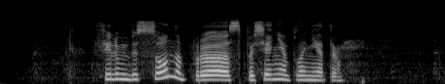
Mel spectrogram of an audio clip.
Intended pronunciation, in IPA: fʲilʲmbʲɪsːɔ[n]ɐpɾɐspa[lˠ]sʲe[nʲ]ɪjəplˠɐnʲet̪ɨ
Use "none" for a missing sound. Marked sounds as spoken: n, none, nʲ

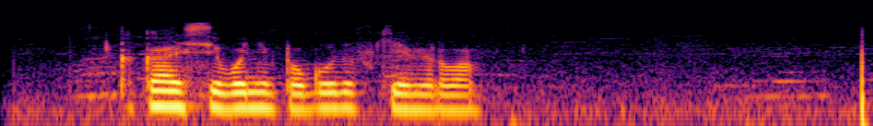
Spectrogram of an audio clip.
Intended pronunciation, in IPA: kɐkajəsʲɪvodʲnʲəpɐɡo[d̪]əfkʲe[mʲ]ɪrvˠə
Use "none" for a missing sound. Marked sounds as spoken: d̪, mʲ

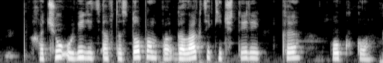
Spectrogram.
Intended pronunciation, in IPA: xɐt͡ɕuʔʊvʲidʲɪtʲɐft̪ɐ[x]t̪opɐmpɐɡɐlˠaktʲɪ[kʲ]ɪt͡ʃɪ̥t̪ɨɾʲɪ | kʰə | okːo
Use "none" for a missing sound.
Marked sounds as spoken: s, kʲ

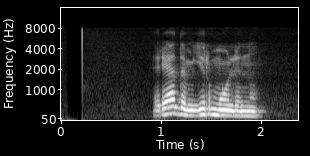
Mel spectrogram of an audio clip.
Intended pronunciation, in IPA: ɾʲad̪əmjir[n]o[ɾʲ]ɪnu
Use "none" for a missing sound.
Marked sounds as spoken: m, lʲ

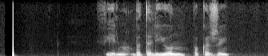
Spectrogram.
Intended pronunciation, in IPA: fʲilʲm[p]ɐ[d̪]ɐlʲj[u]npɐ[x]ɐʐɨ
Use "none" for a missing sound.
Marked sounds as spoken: b, t̪, o, k

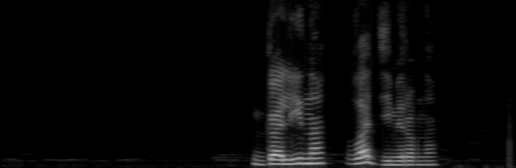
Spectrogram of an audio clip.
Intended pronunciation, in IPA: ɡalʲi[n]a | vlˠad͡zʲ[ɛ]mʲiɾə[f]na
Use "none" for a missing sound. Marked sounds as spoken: n, i, v

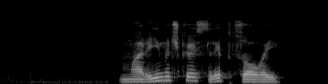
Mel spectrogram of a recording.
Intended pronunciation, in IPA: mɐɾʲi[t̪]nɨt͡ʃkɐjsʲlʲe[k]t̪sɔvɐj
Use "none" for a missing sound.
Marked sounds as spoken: none, p

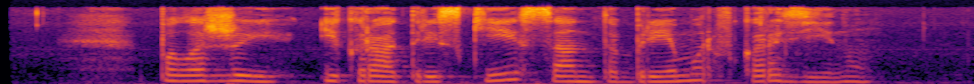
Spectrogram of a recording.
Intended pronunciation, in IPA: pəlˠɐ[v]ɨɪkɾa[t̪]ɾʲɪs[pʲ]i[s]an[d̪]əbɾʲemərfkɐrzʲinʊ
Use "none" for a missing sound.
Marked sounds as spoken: ʐ, t̪, kʲ, s, t̪

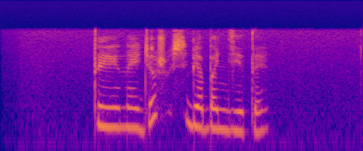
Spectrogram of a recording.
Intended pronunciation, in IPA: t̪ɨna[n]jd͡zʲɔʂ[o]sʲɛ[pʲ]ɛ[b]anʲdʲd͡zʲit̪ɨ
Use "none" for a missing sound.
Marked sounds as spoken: none, u, bʲ, b

